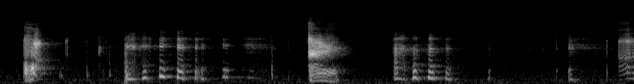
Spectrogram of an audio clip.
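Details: A 9-month-old infant makes two short, deliberate cough-like bursts with babbling between them; a playful voluntary fake cough.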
